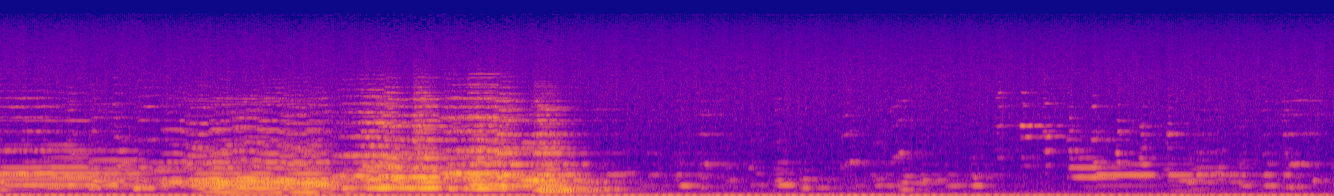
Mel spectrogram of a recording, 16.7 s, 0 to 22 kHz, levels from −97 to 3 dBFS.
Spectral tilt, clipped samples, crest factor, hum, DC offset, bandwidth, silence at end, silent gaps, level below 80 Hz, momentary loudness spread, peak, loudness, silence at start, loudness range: -8 dB/octave; under 0.1%; 18 dB; none; under 0.1%; 11.5 kHz; 0 s; none; -48 dBFS; 24 LU; -6 dBFS; -22 LUFS; 0 s; 23 LU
